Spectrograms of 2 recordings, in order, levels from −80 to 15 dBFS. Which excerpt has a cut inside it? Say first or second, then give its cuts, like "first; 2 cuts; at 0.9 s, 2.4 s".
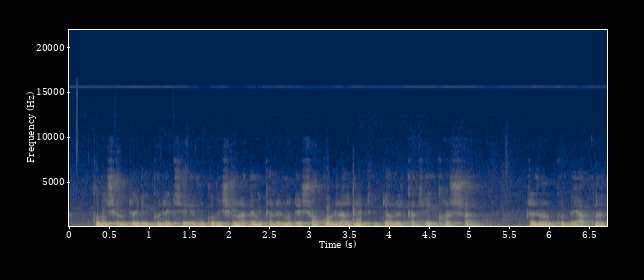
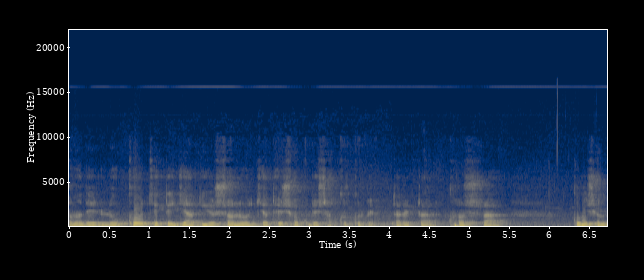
second; 1 cut; at 4.0 s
